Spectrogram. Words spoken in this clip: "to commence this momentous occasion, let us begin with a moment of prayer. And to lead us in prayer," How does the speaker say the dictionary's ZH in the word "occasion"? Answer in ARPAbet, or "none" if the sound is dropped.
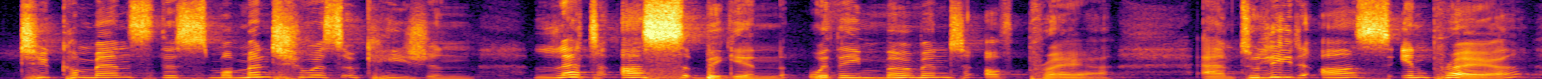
ZH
